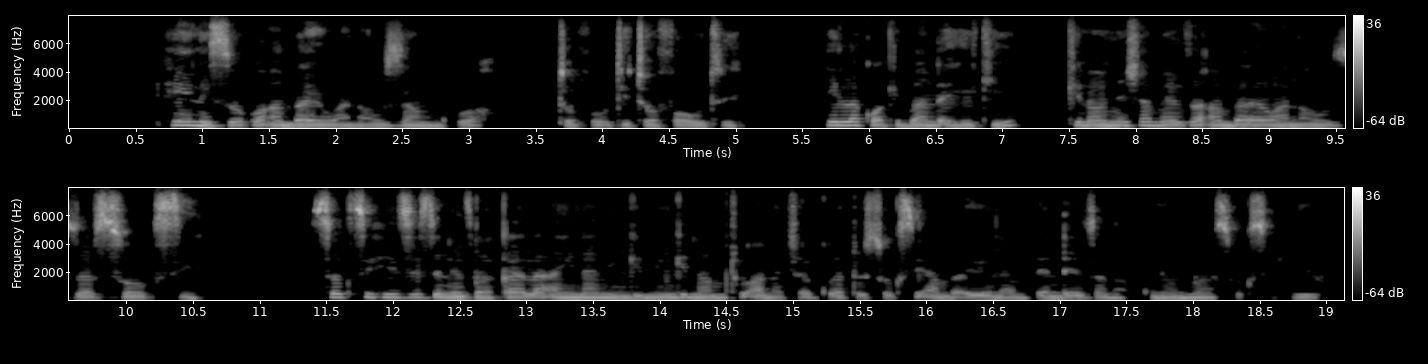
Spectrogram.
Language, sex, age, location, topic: Swahili, male, 18-24, Nakuru, finance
